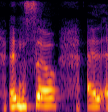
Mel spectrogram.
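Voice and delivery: breaks into a high laugh mid-word; laughing at how it turned out. Real, not acted. Laughing as he tells viewers his run turned around.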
